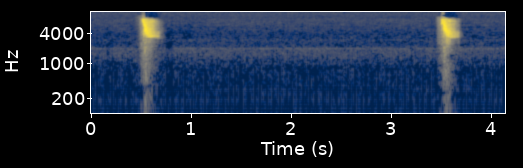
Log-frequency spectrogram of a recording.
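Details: Female lesser seed finch calling: two sharp, very high, buzzy chips about three seconds apart, with silence between.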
